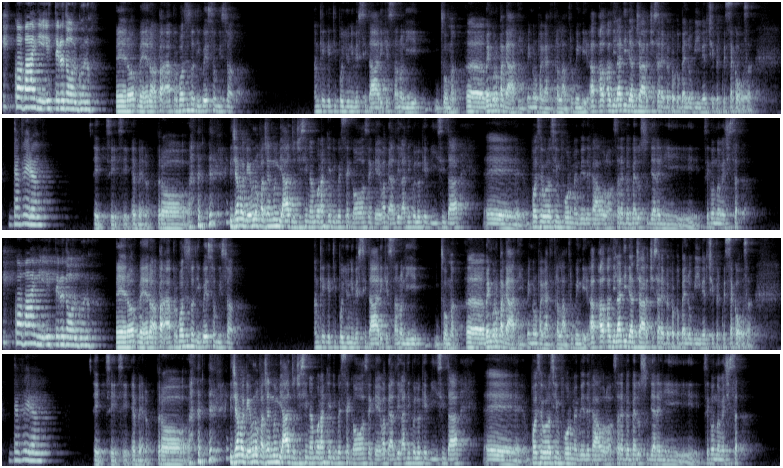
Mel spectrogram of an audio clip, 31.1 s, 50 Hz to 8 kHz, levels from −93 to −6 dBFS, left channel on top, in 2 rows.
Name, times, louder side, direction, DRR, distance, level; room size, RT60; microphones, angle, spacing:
voice 1, 0.0-1.8 15.7-16.5, left 3 dB, 70° left, 1.9 m, -22 dB
voice 2, 2.3-4.6 6.2-15.0 17.4-24.8 25.2-30.3, right 2 dB, 30° right, 1.7 m, -25 dB
27.0 x 22.0 x 5.8 m
head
